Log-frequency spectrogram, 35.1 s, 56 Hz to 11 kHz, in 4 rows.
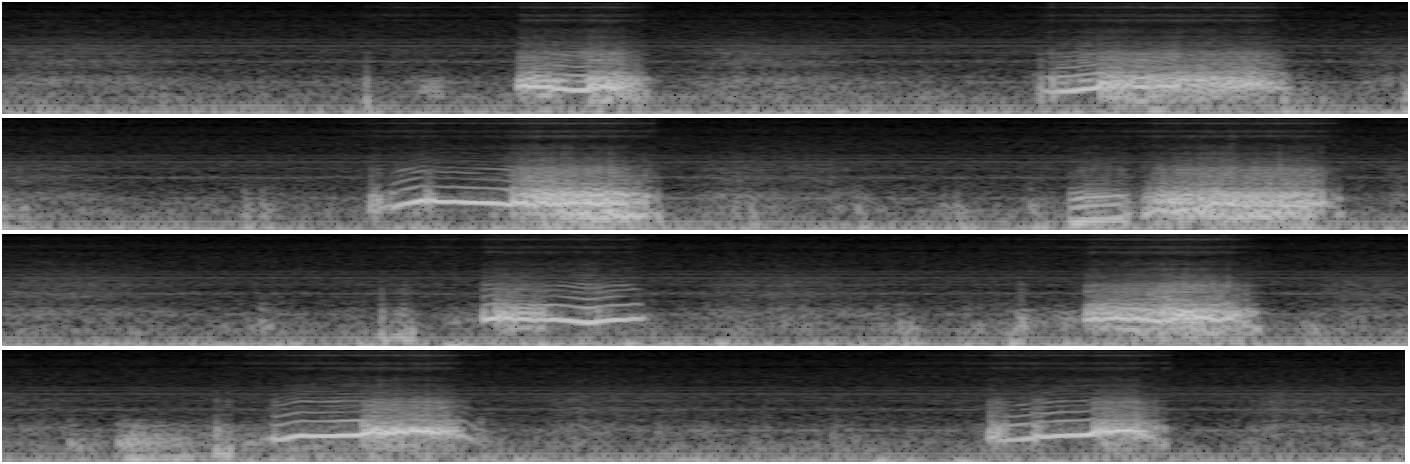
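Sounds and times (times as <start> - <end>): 
quiet breathing: 0.0 - 35.1
soft constant hum: 0.0 - 35.1
heavy snoring with throaty rattle and whistling: 2.6 - 4.1, 6.5 - 8.1, 11.1 - 13.0, 15.4 - 17.2, 20.5 - 21.6, 24.2 - 25.5, 27.2 - 29.4, 32.5 - 33.7.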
